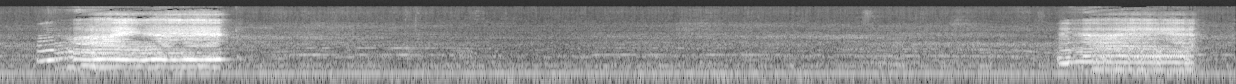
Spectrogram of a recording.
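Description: Loud, revving sprint car engines roar past twice on a race track during a sprint car series race, once at the start and again near the end, with a lower, steady engine drone and hum filling the gap between passes.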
